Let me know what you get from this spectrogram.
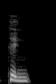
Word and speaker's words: thịnh: Chú thích, Body Sushi hay nữ thể thịnh, âm đọc là thịnh, có nghĩa là mâm đựng, là một dạng nghệ thuật ẩm thực của Nhật Bản đã có trên 1000 năm lịch sử.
